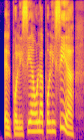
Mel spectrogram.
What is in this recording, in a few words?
police in spanish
